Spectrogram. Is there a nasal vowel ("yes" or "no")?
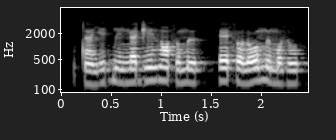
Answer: yes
